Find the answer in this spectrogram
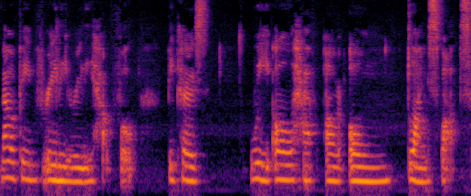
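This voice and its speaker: A somewhat breathy woman at a very slow pace, with monotone, flat intonation. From Asia. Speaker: student. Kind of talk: vlog tutorial. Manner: hesitant with filler words.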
